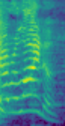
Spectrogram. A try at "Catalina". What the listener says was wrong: Catalina. Catalina. C-A-T. Not Carolina. Well, that was the Italian that came out on you when you said that. Carolina. Carolina.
